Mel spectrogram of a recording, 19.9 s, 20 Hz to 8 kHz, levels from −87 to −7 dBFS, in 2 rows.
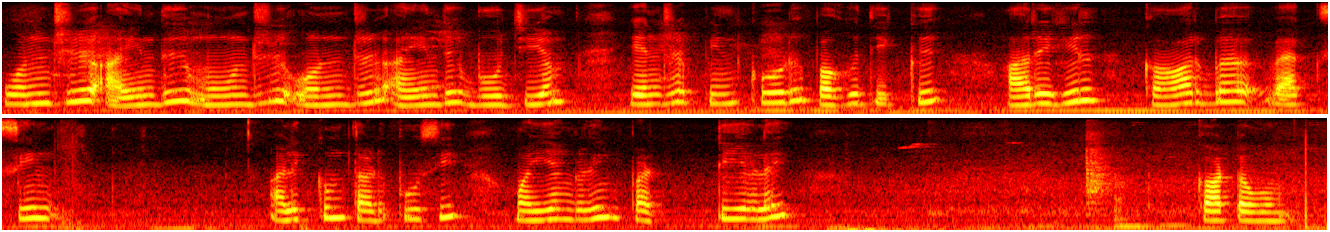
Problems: none marked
